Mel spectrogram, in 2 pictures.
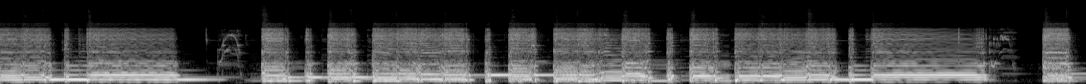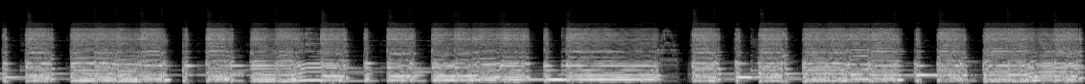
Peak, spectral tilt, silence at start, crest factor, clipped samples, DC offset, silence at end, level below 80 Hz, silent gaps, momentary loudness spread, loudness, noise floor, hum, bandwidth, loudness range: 0 dBFS; -8 dB/octave; 0 s; 12 dB; under 0.1%; under 0.1%; 0 s; -54 dBFS; none; 5 LU; -13 LUFS; -37 dBFS; none; 7.2 kHz; 2 LU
